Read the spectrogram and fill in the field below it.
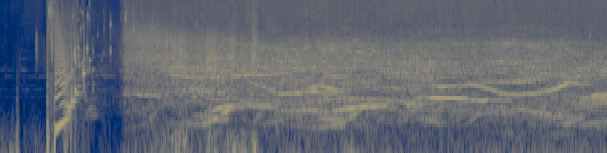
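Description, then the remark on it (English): Underwater chorus of bearded seals, beluga whales and a couple of walruses in the ocean: overlapping rising and falling whistles, warbles and long gliding trills over a steady hiss, after a brief choppy burst at the start. “You hear bearded seals and beluga whales and a couple of walruses.”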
